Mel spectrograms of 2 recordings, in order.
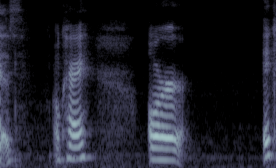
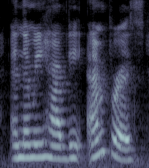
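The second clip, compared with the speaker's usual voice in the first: ordinary talk, nothing marked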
